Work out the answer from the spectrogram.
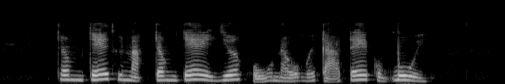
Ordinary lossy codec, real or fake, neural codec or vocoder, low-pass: Opus, 64 kbps; fake; codec, 16 kHz, 4.8 kbps, FACodec; 7.2 kHz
